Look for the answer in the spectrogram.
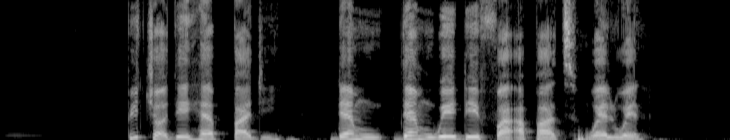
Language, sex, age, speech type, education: Nigerian Pidgin, female, 30-45, spontaneous, tertiary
